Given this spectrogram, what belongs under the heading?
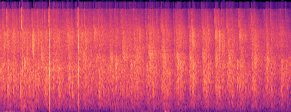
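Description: An audience applauds its briefers at a hearing on environmental justice mapping, a steady patter of many hands with a few sharper claps standing out, moderately loud and continuous throughout.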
